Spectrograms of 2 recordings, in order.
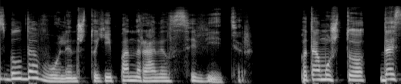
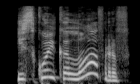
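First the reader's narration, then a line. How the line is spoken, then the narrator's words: Exclaiming. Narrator (Russian): воскликнула она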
